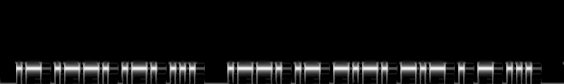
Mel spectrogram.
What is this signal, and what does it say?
Morse code, heard as a keyed tone, about 25 wpm, 750 Hz. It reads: APRS PACKETS
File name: Morse / 25WPM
